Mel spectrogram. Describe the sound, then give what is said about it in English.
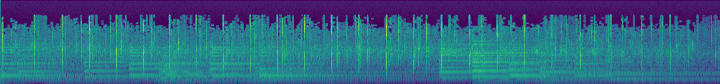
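A church audience claps in a loose, uneven patter, the adults applauding the church's young people, over sustained organ chords that shift every second or so, with no one speaking. “Young people, you don't clap. Adults, you thankful for them?”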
